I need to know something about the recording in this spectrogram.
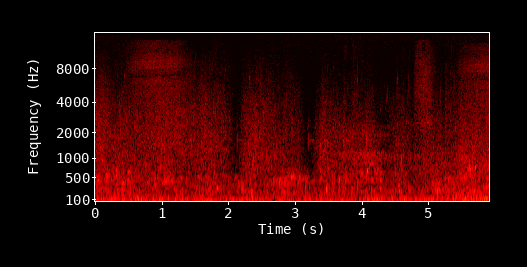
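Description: Wind rushes steadily past a falling figure.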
